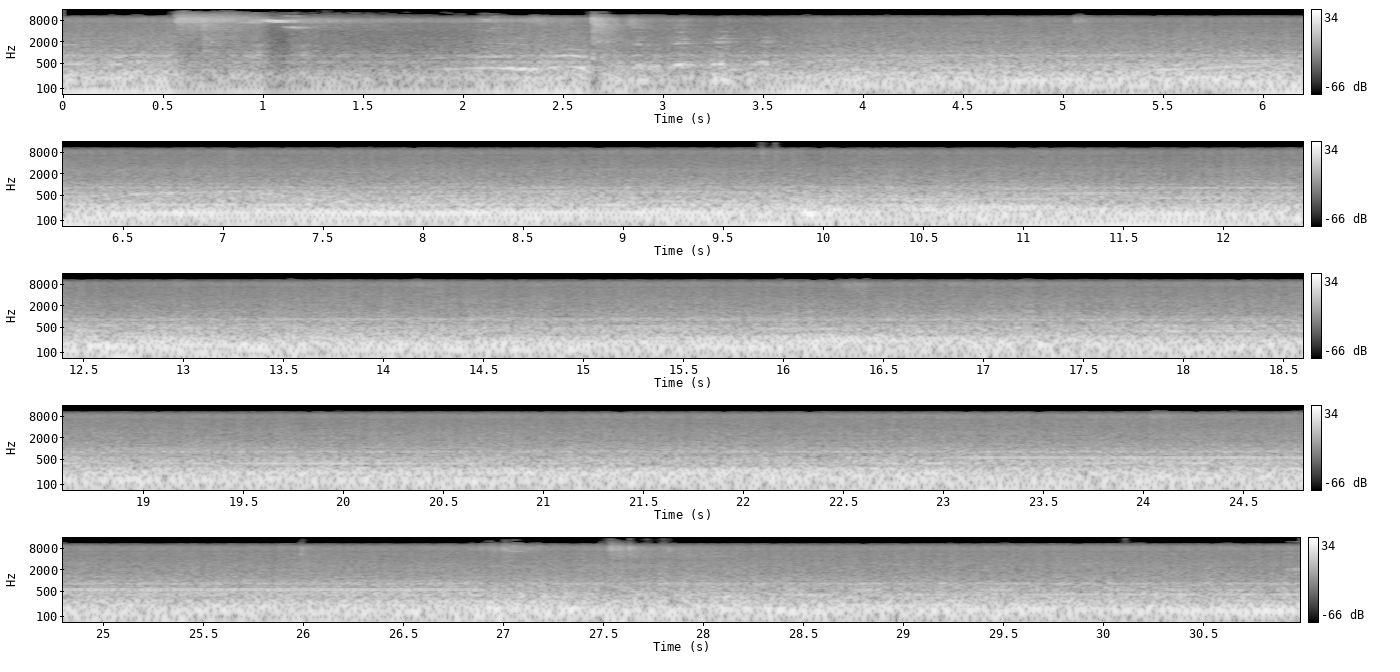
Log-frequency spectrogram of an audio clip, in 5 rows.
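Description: Interior of a 2012 Gillig Low Floor transit bus: a short hiss of air about a second in as the brakes release, then the drivetrain whine rises as the bus pulls away, settling into steady running.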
